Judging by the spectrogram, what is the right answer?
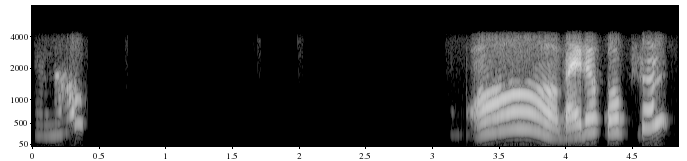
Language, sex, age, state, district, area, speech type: Assamese, female, 30-45, Assam, Dhemaji, urban, conversation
